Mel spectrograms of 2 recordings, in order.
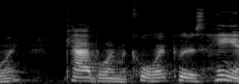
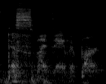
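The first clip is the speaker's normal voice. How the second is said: voiceless, very soft whisper; hushed little aside; 20 dB quieter, much faster than usual. Real, not acted. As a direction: whisper it confidingly to the listener. Private aside while reading aloud.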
